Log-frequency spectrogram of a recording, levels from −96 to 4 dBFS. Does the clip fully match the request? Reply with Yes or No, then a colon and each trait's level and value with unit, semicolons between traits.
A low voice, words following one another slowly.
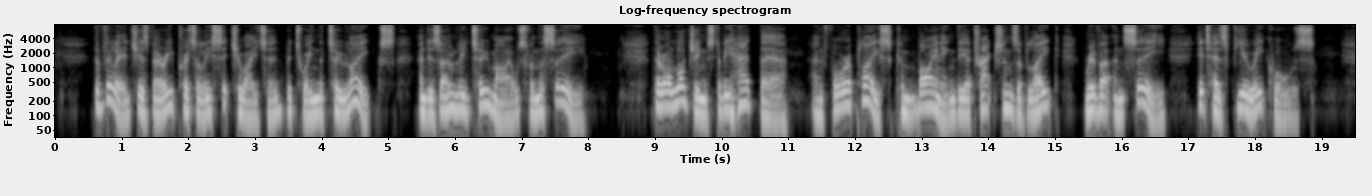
Yes: low, 120 Hz; slow, 125 wpm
